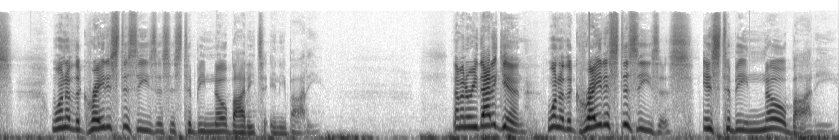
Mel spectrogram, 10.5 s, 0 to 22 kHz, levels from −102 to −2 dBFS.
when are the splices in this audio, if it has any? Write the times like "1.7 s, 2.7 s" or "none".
8.7 s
